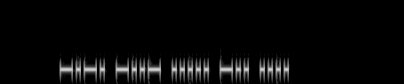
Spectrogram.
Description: Morse code, heard as a keyed tone, about 32 wpm, 700 Hz. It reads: CX5DH
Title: DXCC-100 Call Signs - 5 Characters - 30wpm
